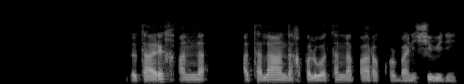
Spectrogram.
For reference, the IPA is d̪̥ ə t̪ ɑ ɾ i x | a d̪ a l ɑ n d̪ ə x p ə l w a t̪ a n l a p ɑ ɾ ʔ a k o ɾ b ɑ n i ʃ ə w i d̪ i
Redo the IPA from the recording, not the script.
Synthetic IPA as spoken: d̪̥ ə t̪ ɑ ɾ i x | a t̪ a l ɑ n d̪ ə x p ə l w a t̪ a n l a p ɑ ɾ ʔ a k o ɾ b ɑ n i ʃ ə w i d̪ i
